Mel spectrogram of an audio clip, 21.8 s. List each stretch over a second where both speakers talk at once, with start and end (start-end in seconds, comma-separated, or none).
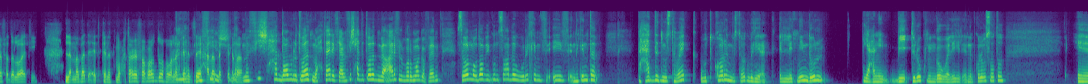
3.5-4.9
